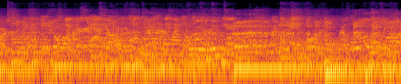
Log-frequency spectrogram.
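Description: Live acoustic string music with held low bass notes changing about once a second, under bar-room voices.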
